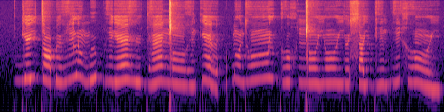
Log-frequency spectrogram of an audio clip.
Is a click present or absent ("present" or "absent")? present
